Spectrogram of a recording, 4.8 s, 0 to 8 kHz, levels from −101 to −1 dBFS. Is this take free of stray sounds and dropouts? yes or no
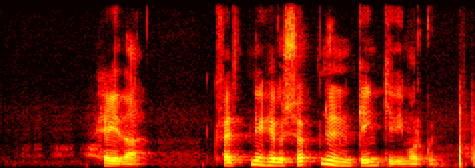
yes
